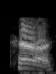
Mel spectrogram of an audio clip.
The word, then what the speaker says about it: Thara: having us on now am I pronouncing your name right Tara yes Tara great okay um wanted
